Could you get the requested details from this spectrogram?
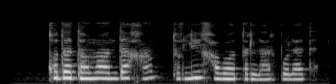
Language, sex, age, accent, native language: Uzbek, female, 18-24, Qashqadaryo, Uzbek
